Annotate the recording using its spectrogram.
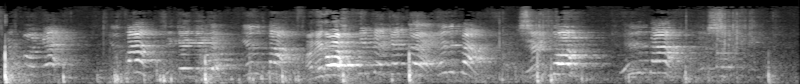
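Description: Several high-pitched voices shouting and calling out, overlapping and drawn out, with a few sharp knocks in between.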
